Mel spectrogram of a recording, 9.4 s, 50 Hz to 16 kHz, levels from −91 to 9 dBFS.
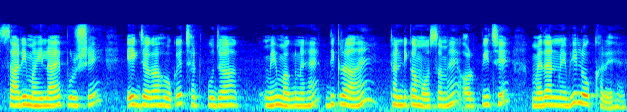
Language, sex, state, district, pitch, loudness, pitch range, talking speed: Hindi, female, Uttar Pradesh, Jalaun, 215 Hz, -25 LUFS, 205-230 Hz, 165 wpm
